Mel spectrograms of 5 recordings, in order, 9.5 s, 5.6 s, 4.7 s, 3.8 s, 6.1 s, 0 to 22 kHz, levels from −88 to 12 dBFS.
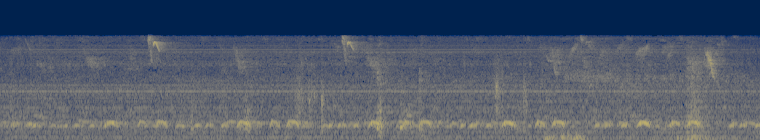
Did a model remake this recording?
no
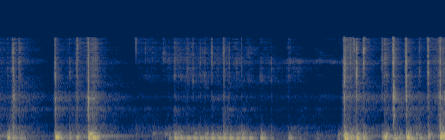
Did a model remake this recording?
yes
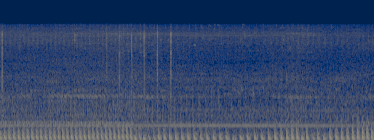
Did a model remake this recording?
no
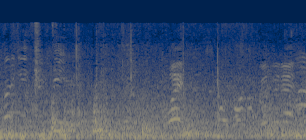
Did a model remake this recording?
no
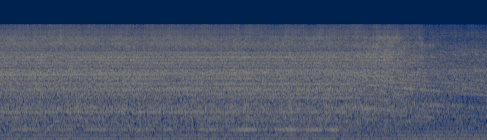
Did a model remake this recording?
yes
